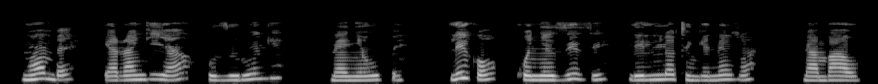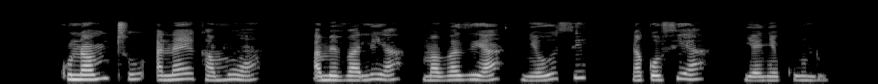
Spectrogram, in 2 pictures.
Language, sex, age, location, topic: Swahili, female, 18-24, Kisii, agriculture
